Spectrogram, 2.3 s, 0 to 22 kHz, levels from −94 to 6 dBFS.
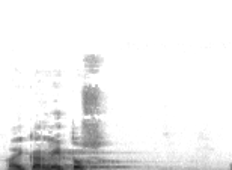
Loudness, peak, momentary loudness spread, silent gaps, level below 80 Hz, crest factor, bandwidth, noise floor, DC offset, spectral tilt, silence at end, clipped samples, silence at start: -16 LUFS; -2 dBFS; 14 LU; none; -72 dBFS; 18 dB; 10.5 kHz; -68 dBFS; under 0.1%; -6.5 dB/octave; 1.3 s; under 0.1%; 0.1 s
